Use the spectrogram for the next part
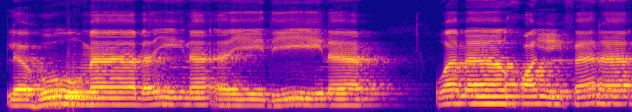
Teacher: ലഹു എന്നതിലെ ഹാ ദമീറിനെ 2 ഹറക്കത്തിൻ്റെ അളവിൽ ദീർഘിപ്പിക്കണം. മദ്ദുസ്സിലത്തി സുഗ്റ നൽകിക്കൊണ്ട് ലഹു മാ ബൈന ഐദീന വമാ ഖൽഫന.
